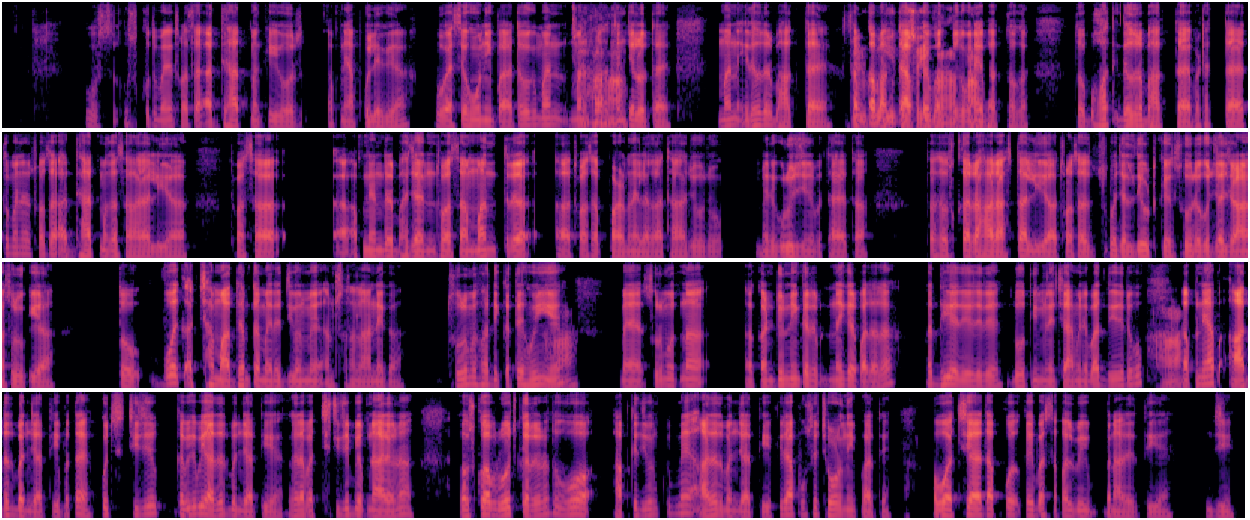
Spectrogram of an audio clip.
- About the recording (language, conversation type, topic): Hindi, podcast, आपने कोई बुरी आदत कैसे छोड़ी, अपना अनुभव साझा करेंगे?
- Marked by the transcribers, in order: in English: "कंटिन्यू"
